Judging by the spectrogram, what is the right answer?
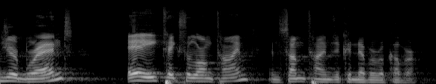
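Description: Lively intonation at a fairly quick pace, against a quiet background. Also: man. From Canada. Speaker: corporate security executive; keynote speaker. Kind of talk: keynote speech. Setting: conference stage with audience. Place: hall. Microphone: podium.

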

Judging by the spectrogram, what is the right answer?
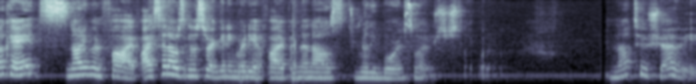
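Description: Amid light background noise, a woman speaks at a very fast pace in an animated tone with ordinary pitch variation. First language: Arabic. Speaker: vlogger. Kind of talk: casual vlog, monologue to camera, mixing English and Arabic. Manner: animated, casual, code-switching. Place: home room. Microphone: webcam.

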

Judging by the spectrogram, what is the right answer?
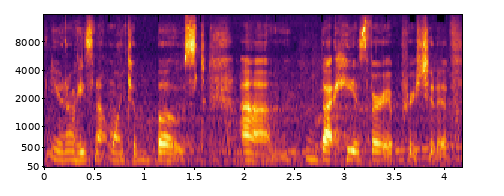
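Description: A woman talks with normal pitch variation as noticeable background noise plays. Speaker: relative of honored veteran. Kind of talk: interview answer. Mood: warm, proud, moved. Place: church. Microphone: handheld.

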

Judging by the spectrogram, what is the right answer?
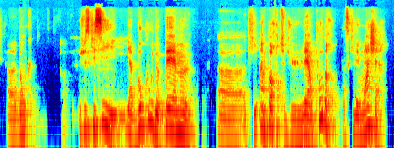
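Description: The speaker has a French accent and a dark, mellow tone. Intonation is lively, broken by long, frequent pauses. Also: man. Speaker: dairy business leader. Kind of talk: panel discussion. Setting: video call. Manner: repetitive, stumbling.

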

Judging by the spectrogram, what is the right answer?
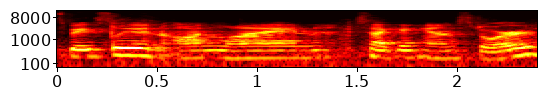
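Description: Fairly low for a woman, her voice moves at a moderate pace with fairly even intonation. Noticeable background noise sits behind it. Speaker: beauty vlogger. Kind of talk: casual vlog chat. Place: home room. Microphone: phone near.

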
